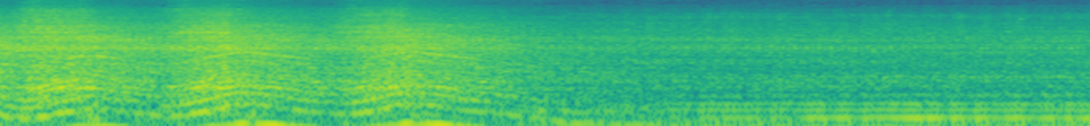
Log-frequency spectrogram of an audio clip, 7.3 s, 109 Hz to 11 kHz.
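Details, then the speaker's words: Datsun 620 custom mini truck, California import, started on choke: revs rise and fall a few times, then smooth, steady, quiet idle, no misses or knocks, no smoke. Normal idle. "i should hear engine wise extremely quiet it's on choke chokes out no smoke"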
